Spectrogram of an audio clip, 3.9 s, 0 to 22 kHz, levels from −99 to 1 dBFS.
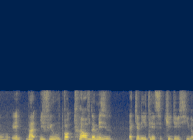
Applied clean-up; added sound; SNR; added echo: none; none; none; none.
